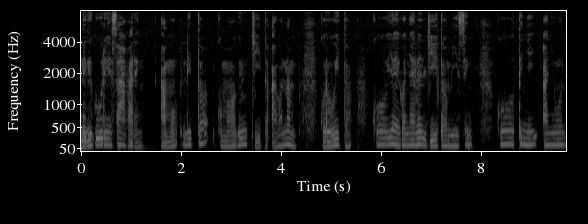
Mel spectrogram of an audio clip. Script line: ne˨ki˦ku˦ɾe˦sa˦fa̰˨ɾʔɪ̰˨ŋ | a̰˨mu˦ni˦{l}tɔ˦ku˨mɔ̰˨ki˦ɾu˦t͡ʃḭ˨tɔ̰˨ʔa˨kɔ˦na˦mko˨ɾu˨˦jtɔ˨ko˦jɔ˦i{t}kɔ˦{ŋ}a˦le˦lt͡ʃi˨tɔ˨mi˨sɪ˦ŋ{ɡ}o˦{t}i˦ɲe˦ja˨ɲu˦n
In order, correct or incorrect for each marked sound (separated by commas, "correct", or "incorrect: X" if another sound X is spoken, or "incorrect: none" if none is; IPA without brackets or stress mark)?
incorrect: none, incorrect: none, incorrect: ɲ, incorrect: k, correct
